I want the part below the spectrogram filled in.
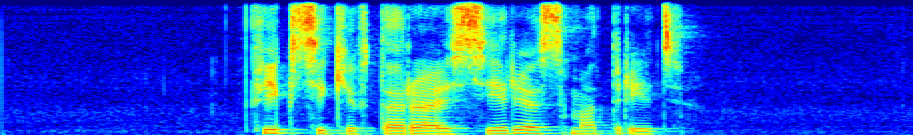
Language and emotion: Russian, neutral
